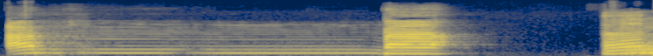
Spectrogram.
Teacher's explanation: নুনের উপরে তাসদীদ, তাই ওয়াজিব গুণা হয়েছে।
